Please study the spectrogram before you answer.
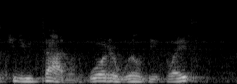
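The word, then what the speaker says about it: כִּי יֻתַּן: water will be placed, but it spells it without a vav, but rather yud taf nun, kiyitain, when he will place. So it's spelled as when he will place, but it's read as when it will be placed.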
